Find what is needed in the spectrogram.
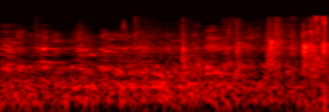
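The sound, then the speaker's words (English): A church audience applauds steadily during a service, a dense crackle of many hands clapping at once with a few louder bursts near the end, mixed with a faint murmur of crowd voices. “No, don't applaud for that.”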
